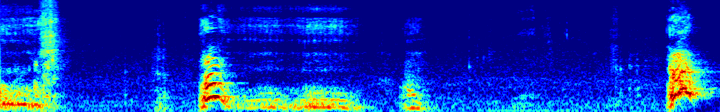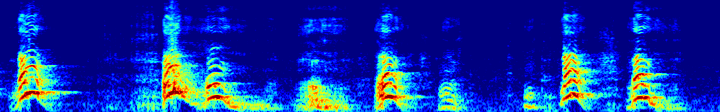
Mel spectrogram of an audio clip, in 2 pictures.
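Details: English Springer Spaniel barking repeatedly in short, punchy bursts, often in pairs, with irregular gaps and some rougher growly barks early on, the barking continuing steadily to the end.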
